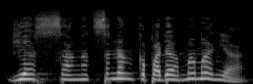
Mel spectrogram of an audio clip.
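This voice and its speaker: Guy doing a high whiny young wife, pleading, voice jumps way up. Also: unhurried, creaky, a little mellow, heavily acted. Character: young wife pleading to divorce her husband.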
